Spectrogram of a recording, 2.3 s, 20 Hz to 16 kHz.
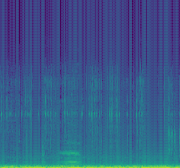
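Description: Steady low rumble of road and tyre noise inside the cabin of a BMW i3s electric car driving along a village street.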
